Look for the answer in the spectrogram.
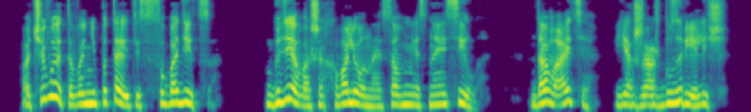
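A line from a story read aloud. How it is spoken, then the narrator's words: Shouting. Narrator (Russian): Марек закричал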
